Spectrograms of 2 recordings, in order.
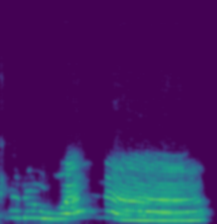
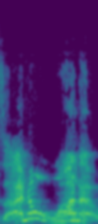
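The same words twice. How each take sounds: First: High, very slow whimpering wail; dinosaur whine. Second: Said in the usual way. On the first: Retold or imitated. Couple answering each other, dinosaur whine. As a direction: answer like the whining dinosaur kid. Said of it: "We're like". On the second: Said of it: "whenever somebody says".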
